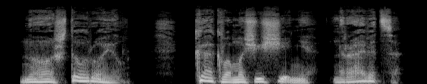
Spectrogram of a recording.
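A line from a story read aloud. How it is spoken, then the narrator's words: Exhausted hoarse rasp. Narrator (Russian): Из последних сил хрипел я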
